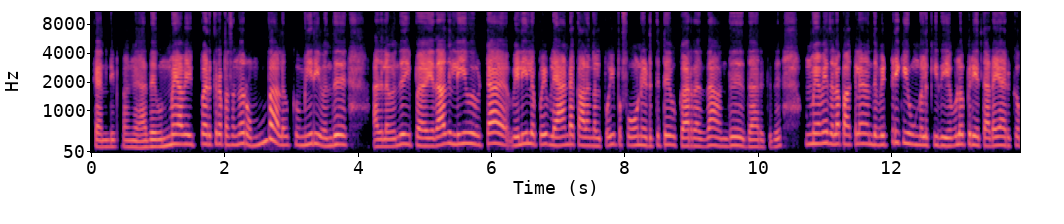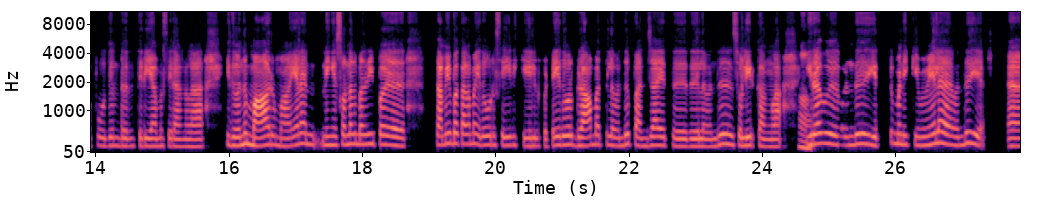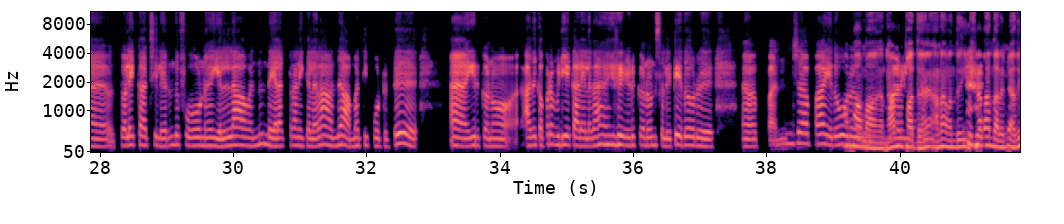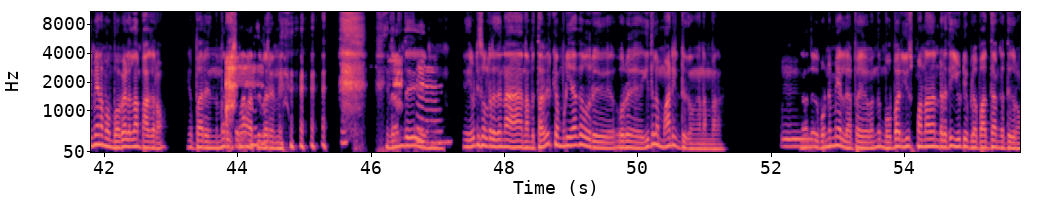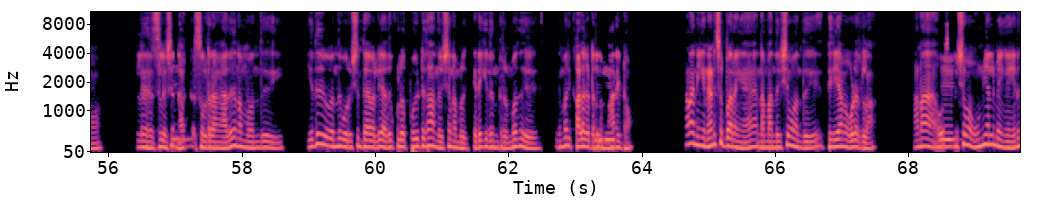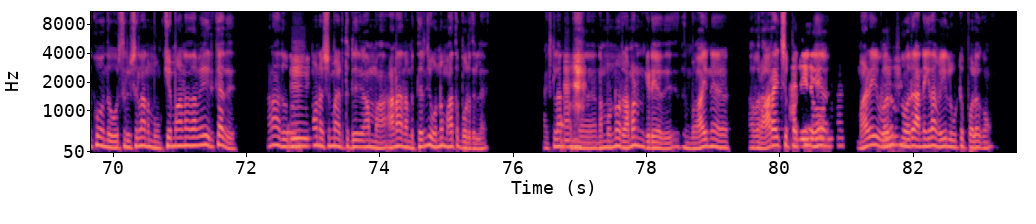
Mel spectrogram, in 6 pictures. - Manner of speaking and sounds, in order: other background noise; snort; laugh; laughing while speaking: "அ"; laugh; unintelligible speech
- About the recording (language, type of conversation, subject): Tamil, podcast, வெற்றிக்காக நீங்கள் எதை துறக்கத் தயாராக இருக்கிறீர்கள்?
